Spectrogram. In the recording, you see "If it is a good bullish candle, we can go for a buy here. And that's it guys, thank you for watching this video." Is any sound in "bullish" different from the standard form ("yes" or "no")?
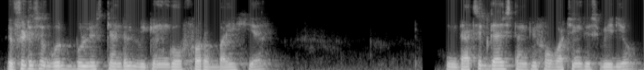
yes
